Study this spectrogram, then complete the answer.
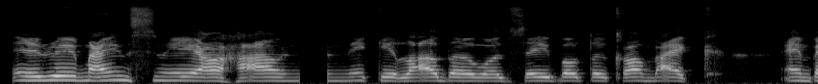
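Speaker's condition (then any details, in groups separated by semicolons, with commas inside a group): Cerebral palsy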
